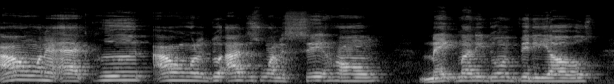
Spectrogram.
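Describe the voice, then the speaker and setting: A man's high-pitched, animated voice at a moderate pace, with noticeable background noise and audible room echo. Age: 30s. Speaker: family vlogger / livestream host. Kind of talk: casual livestream chat. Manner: animated, repetitive.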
